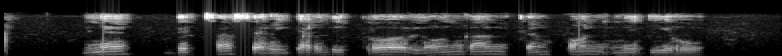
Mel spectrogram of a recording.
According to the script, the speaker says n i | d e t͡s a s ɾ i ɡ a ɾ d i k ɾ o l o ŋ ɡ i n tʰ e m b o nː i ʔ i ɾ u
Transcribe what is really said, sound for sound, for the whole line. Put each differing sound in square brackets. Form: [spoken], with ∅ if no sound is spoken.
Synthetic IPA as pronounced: n [e] | d e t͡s a s ɾ i ɡ a ɾ d i [t] ɾ o l o ŋ ɡ [a] n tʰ e m [p] o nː i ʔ i ɾ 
